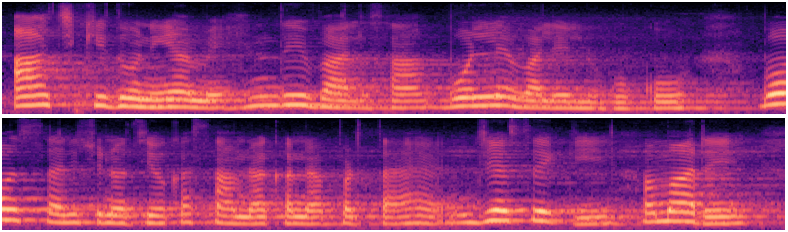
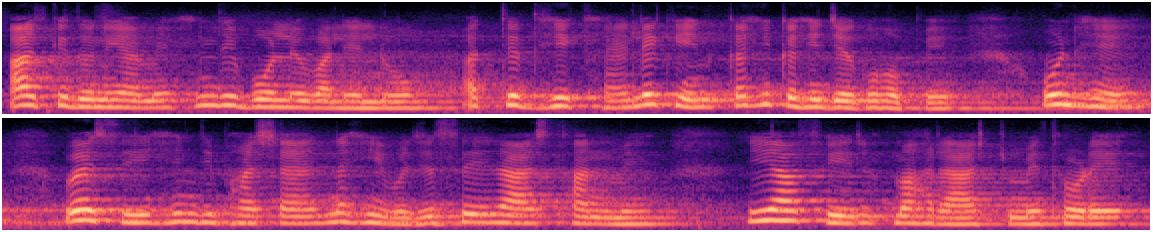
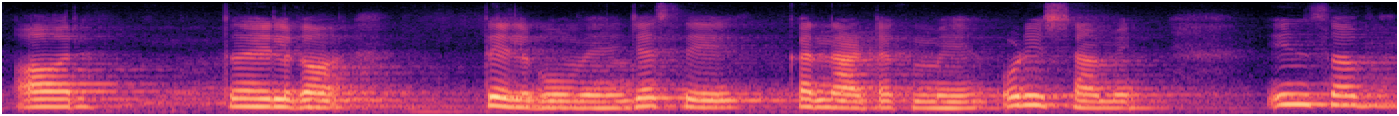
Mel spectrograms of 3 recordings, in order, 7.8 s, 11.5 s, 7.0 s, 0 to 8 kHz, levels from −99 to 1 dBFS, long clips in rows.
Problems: constant background noise, background conversations at intervals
